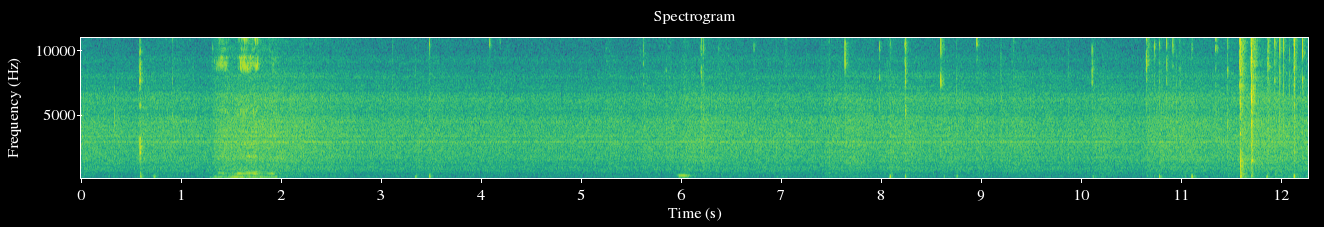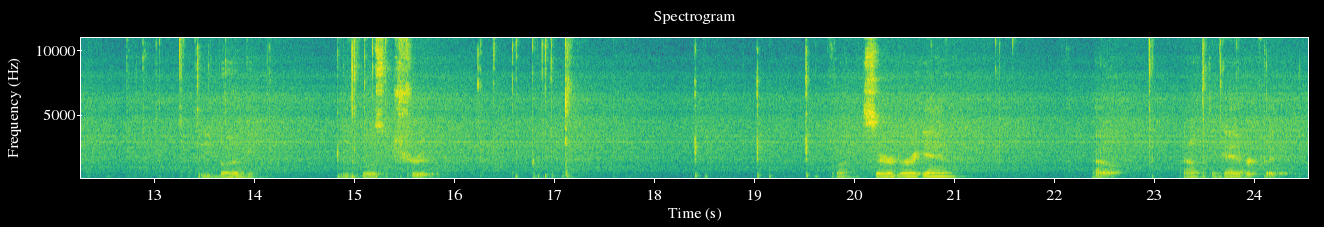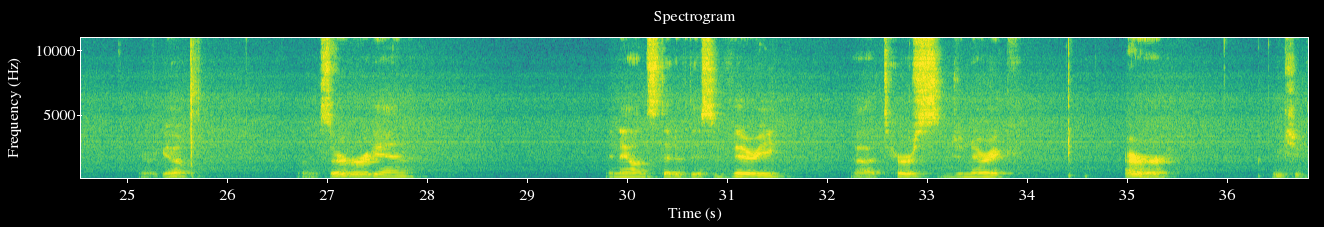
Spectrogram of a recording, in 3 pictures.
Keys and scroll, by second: 1.6 Down, 3.2 shift+Down, 5.9 shift+Down, 8.6 shift+a, 9.5 shift+Left, 10.0 Left, 10.1-17.5 typing, 16.3 Escape, 20.0 Up, 21.4 Down, 23.5 ctrl+c, 25.1 ctrl+Up, 25.6 Return, 36.6 ctrl+r.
